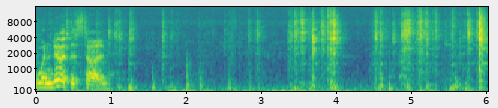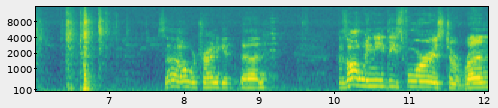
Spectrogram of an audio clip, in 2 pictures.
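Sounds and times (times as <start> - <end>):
tire tools clicking and scraping: 0.0 - 7.8.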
